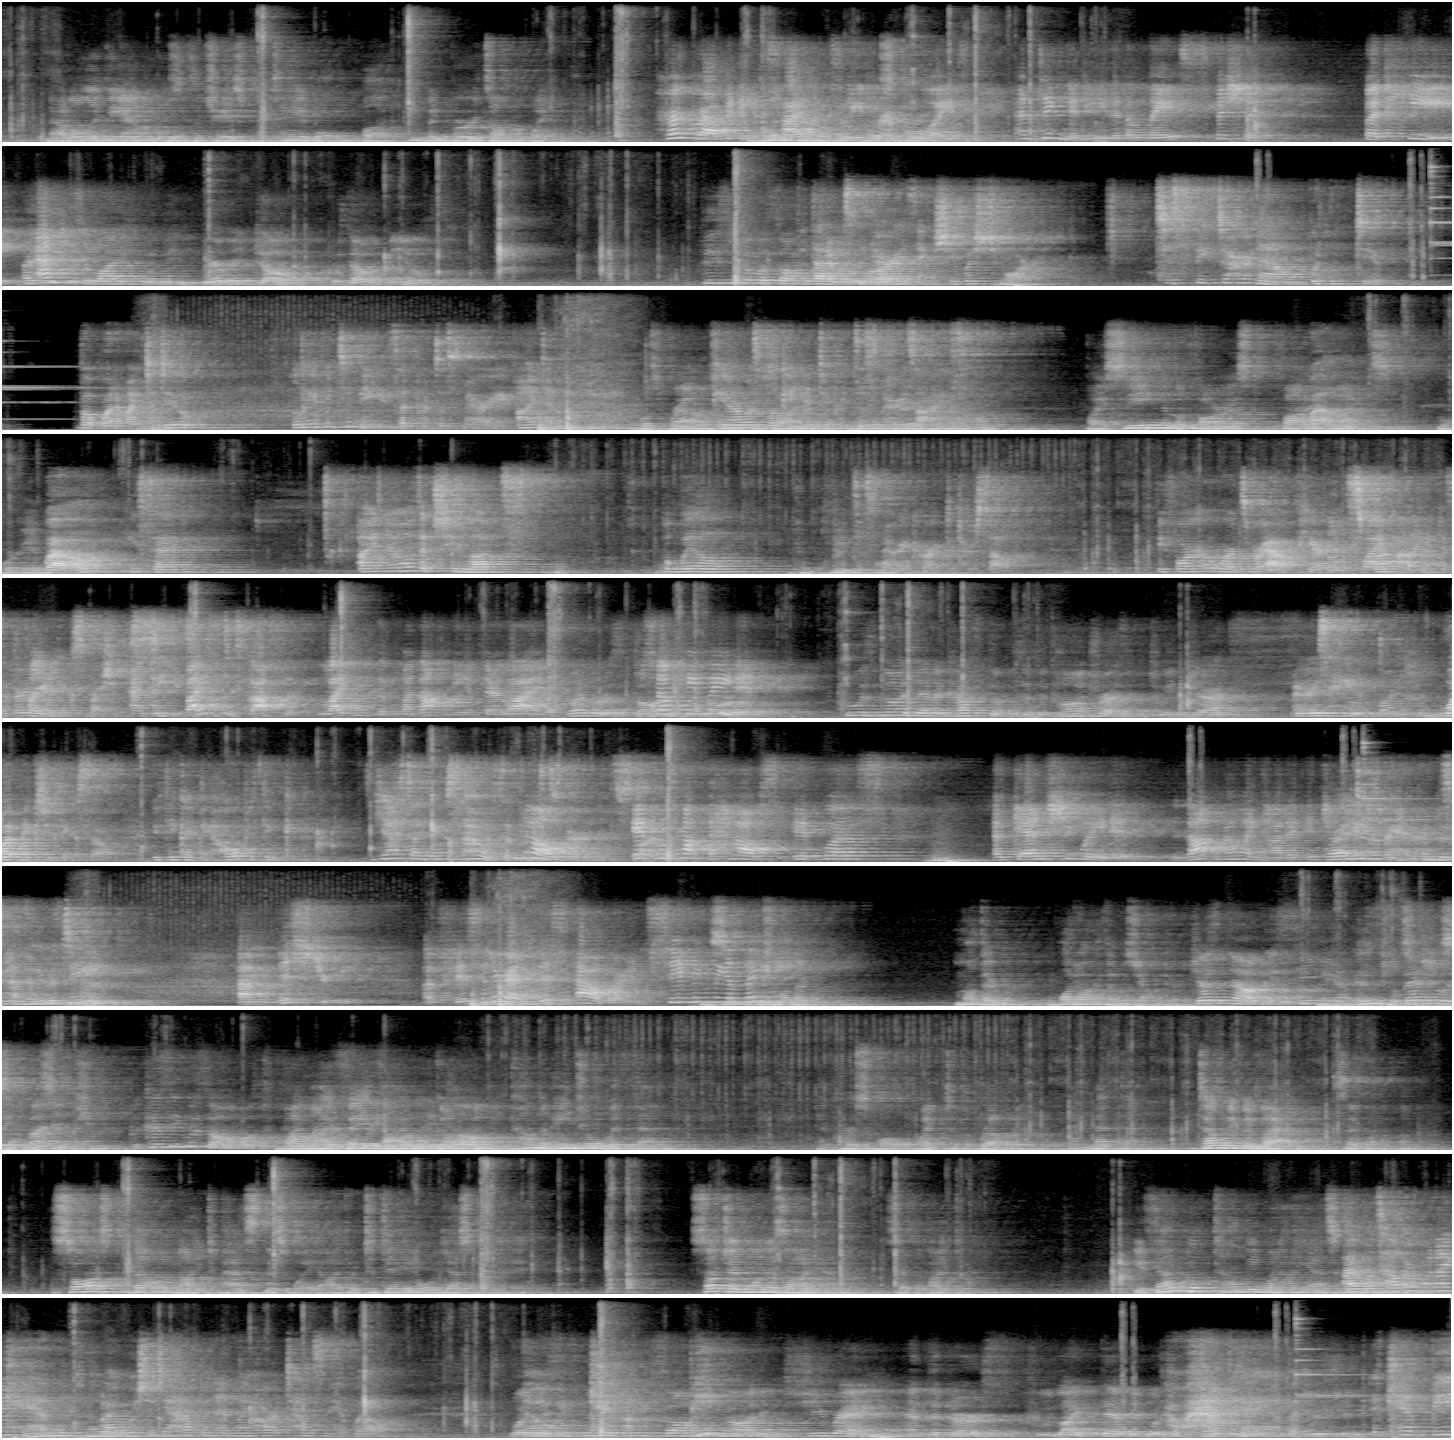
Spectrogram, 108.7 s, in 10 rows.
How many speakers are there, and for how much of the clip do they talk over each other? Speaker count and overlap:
four, about 26%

